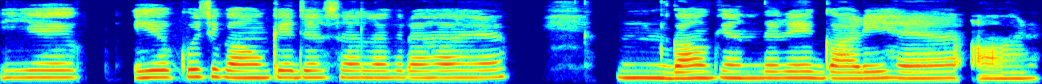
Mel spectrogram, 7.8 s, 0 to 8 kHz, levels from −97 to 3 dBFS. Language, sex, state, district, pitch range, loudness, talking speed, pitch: Hindi, female, Chhattisgarh, Raigarh, 230-245 Hz, -19 LUFS, 115 wpm, 235 Hz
